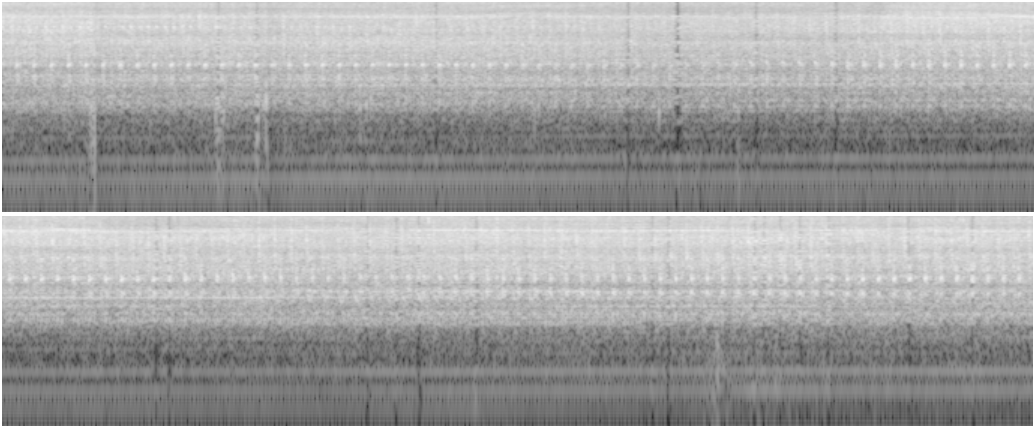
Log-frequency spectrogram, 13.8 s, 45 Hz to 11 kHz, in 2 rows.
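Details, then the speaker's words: VW Golf MK2 carburetor engine after cylinder head gasket job, cold start days later, coolant and crank seal leaks noted: loud, steady, even idle with a constant hum and airy hiss, no misses or surging; normal cold idle. "we're going to do another cold start today just to make sure everything's still okay"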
